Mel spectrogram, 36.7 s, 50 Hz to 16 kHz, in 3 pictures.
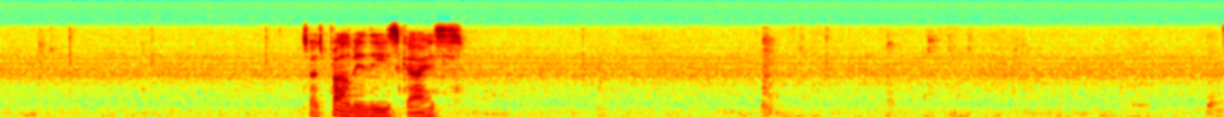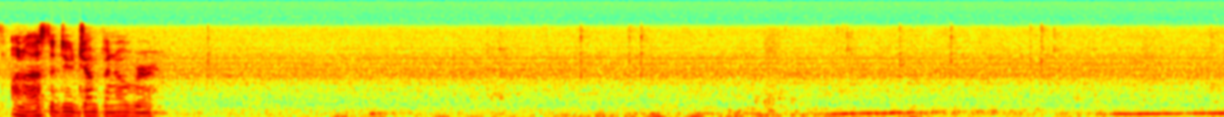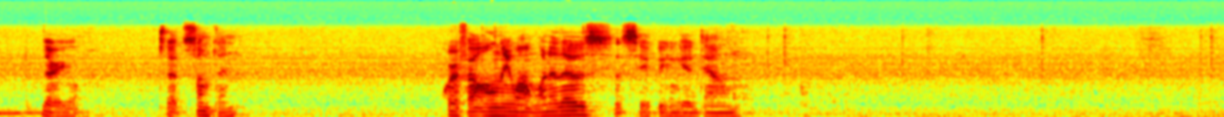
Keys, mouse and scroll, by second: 30.2 right click, 32.0 click.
